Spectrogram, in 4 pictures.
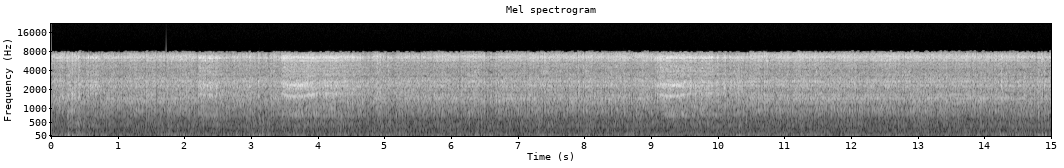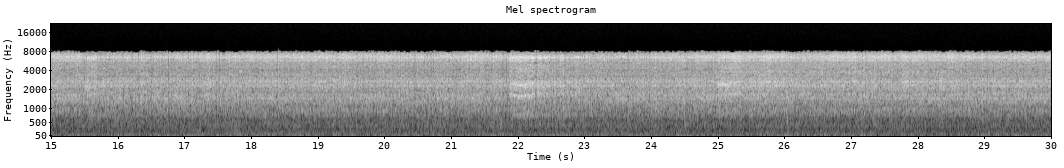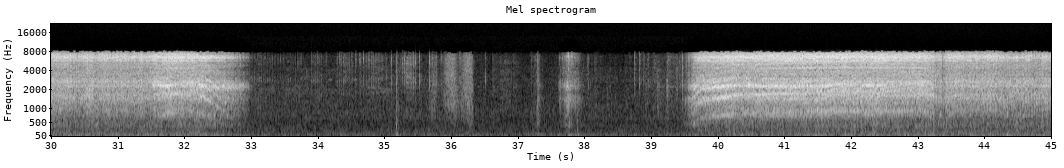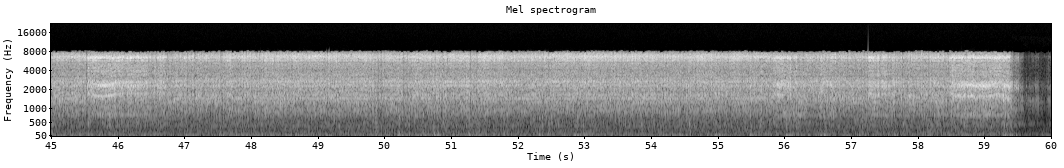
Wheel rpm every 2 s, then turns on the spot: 230, 230, 230, 230, 230, 230, 230, 230, 230, 230, 230, 230, 230, 230, 230, 230, 90, 0, 0, 10, 180, 230, 230, 230, 230, 230, 230, 230, 230, 190.
32-34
